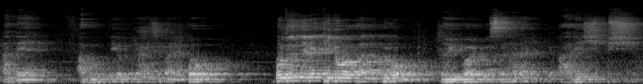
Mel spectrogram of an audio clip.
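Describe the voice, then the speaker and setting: Echoey Korean pastor preaching in church. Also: male voice, mid-range voice, brisk, darkish tone. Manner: rhetorical questions to the congregation. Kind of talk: sermon. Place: church sanctuary. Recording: echoey church hall from far off.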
